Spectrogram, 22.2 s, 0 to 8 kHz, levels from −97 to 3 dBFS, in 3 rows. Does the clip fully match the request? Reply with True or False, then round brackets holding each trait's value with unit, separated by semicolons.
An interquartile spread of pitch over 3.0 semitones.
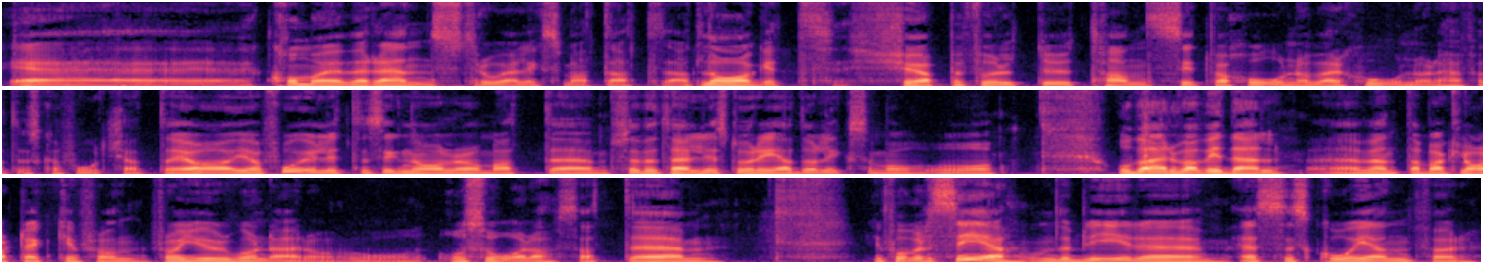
False (2.6 semitones)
